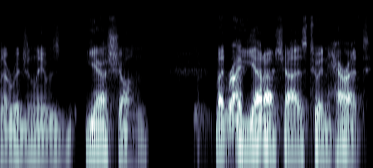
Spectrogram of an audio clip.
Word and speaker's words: Jershon: The root that we would pronounce, well, we pronounce it with a J, but they would pronounce it with a Y. I mean, there is no J in Hebrew.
